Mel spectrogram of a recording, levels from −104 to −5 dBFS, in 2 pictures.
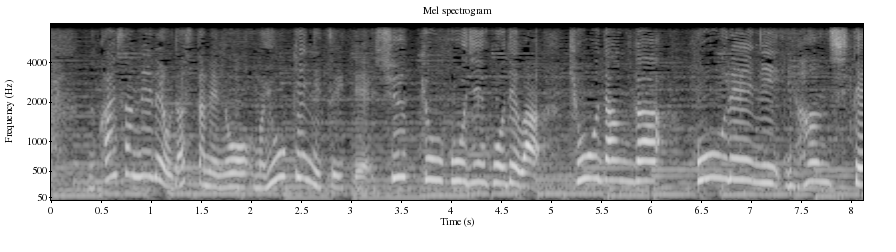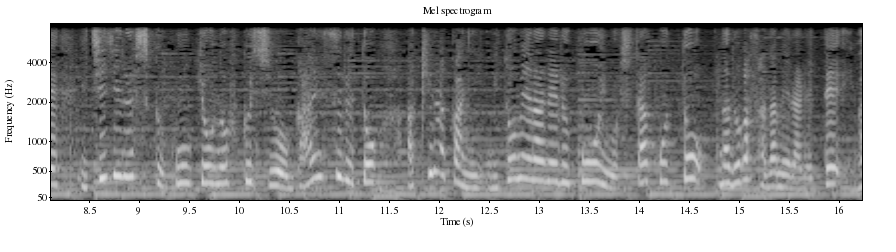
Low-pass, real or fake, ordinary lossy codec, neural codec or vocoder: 7.2 kHz; real; none; none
